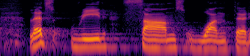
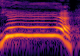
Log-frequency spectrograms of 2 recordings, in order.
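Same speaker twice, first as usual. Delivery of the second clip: very high, louder, acted enthusiasm; eager agreement; 6 dB louder than usual. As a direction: play an excited boss piling up the yeses. Boss eagerly confirms in retold dialogue.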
